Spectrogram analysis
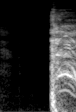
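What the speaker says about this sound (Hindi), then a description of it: "थोड़ा खांसी आ रहा, सॉरी" A single sharp cough bursts out loud and close after a near-silent pause, a short harsh burst from a man teaching a physics lesson indoors.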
